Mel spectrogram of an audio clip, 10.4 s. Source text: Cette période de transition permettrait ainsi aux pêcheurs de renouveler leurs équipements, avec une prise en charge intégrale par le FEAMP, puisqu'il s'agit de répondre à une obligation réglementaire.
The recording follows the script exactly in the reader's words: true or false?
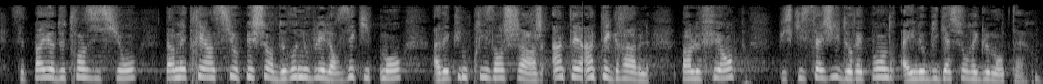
true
